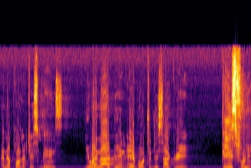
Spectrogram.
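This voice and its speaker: A man is speaking. Noticeable background noise and audible room echo surround his voice. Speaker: economist. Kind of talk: lecture.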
